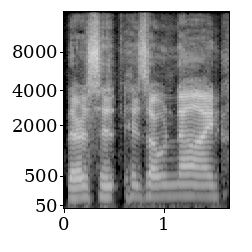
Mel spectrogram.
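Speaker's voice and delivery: ordinary talk, nothing marked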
